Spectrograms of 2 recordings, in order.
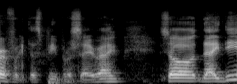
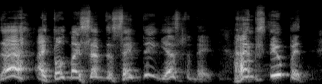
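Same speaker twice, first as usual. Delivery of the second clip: much higher, laughing through the words; laughing self-mockery; 11 semitones higher than usual. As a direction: laugh it off, cheerfully agreeing. Retelling his reply to an insult.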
